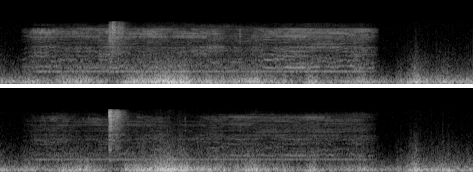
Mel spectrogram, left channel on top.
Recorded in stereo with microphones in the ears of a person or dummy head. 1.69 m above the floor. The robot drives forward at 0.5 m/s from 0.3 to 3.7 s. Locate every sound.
1.1 s a dropped coin: 55° right (ahead or behind), 3.5 m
